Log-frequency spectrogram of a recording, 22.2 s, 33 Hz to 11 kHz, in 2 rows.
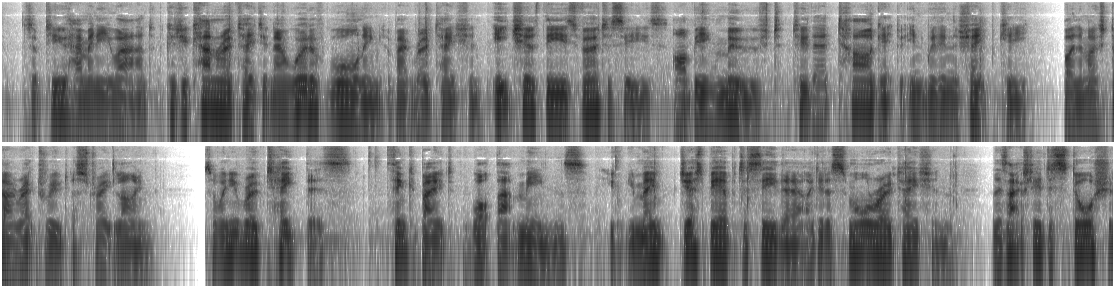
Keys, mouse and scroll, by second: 1.5 scroll up 1, 2.4 shift+middle click, 4.1 Tab, 6.6 middle click, 13.7 r, 14.7 click, 17.0 click, 17.8 middle click, 18.7 shift+middle click, 19.5-20.0 scroll up 1, 20.3 shift+middle click, 21.6 click.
